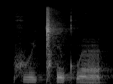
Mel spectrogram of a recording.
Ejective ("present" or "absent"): present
